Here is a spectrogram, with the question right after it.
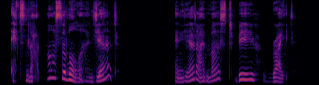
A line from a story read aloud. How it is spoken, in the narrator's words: he said softly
